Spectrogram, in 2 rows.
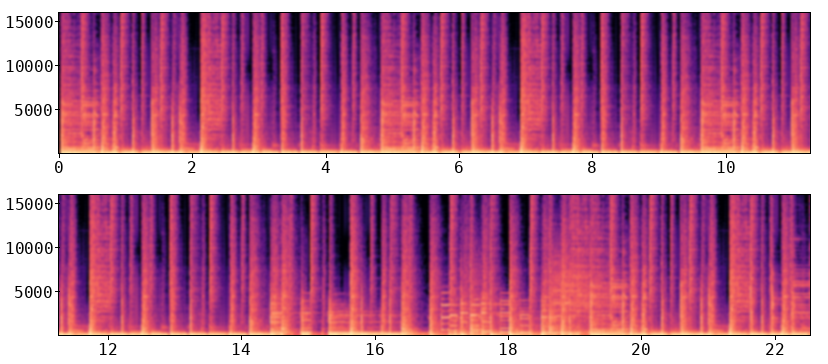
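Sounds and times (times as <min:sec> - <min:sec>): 
jazz beats: 0:00.0 - 0:22.5.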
